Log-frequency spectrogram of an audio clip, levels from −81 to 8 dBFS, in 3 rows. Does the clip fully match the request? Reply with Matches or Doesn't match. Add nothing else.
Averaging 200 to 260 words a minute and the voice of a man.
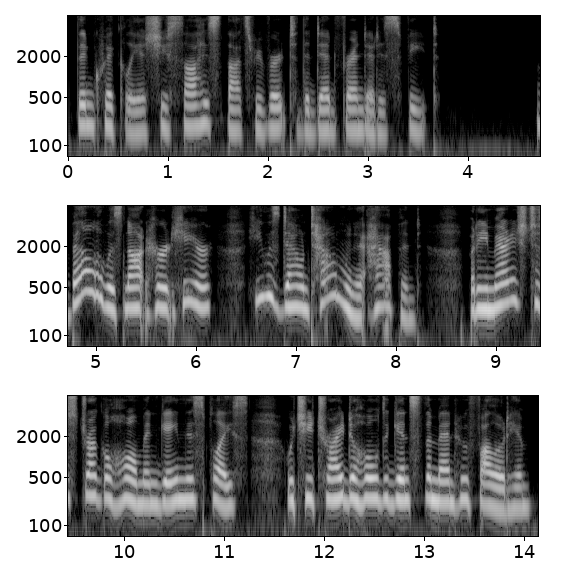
Doesn't match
